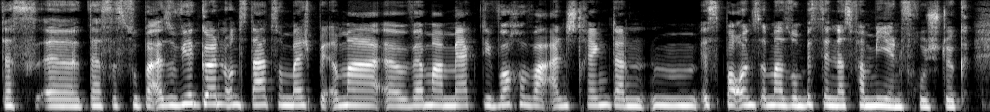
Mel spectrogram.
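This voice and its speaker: A woman talks at a fairly quick pace with a fairly high pitch. Her intonation is monotone and flat, and her loudness stays very even. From Berlin. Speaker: podcast host and mother. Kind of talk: interview.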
